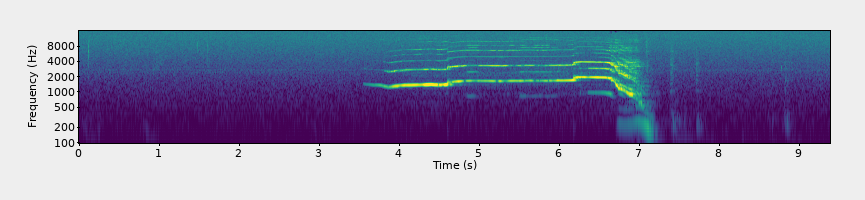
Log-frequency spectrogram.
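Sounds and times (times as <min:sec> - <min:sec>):
elk location bugle imitated with a call: 0:03.6 - 0:07.2.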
